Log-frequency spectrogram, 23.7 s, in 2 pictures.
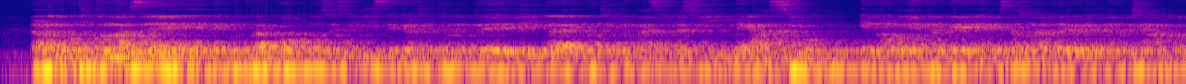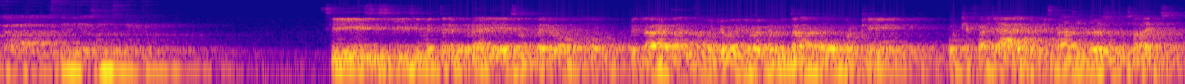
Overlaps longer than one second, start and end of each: none

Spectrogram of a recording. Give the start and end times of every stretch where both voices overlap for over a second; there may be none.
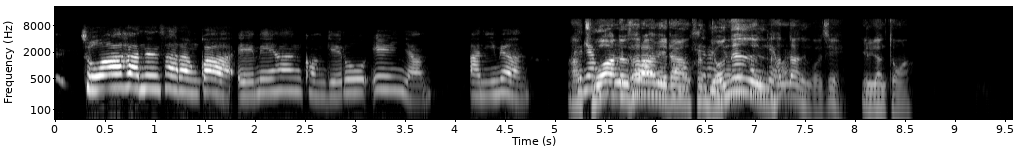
5.2-7.4

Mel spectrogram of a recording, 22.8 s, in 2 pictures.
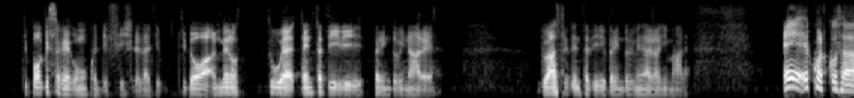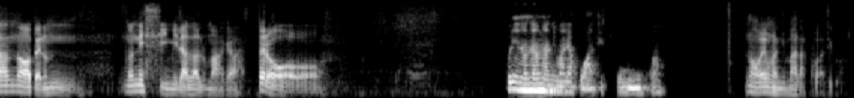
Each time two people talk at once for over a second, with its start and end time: none

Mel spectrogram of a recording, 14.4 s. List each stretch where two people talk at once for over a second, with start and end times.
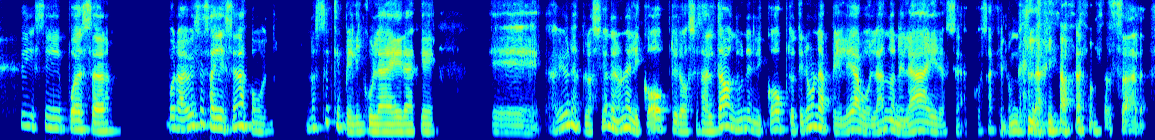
none

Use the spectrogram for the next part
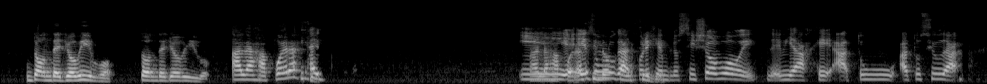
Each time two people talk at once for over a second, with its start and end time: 5.3-6.7

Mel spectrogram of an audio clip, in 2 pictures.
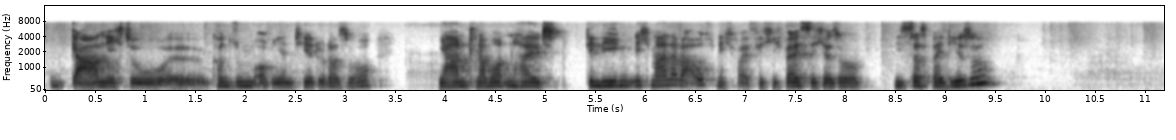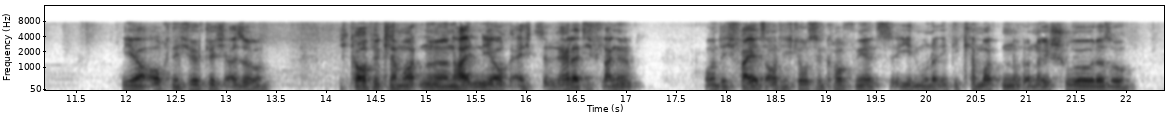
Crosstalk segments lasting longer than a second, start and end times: none

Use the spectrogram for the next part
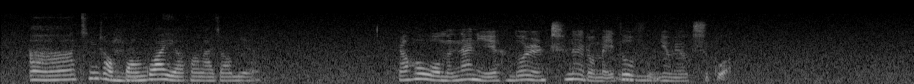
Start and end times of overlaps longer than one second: none

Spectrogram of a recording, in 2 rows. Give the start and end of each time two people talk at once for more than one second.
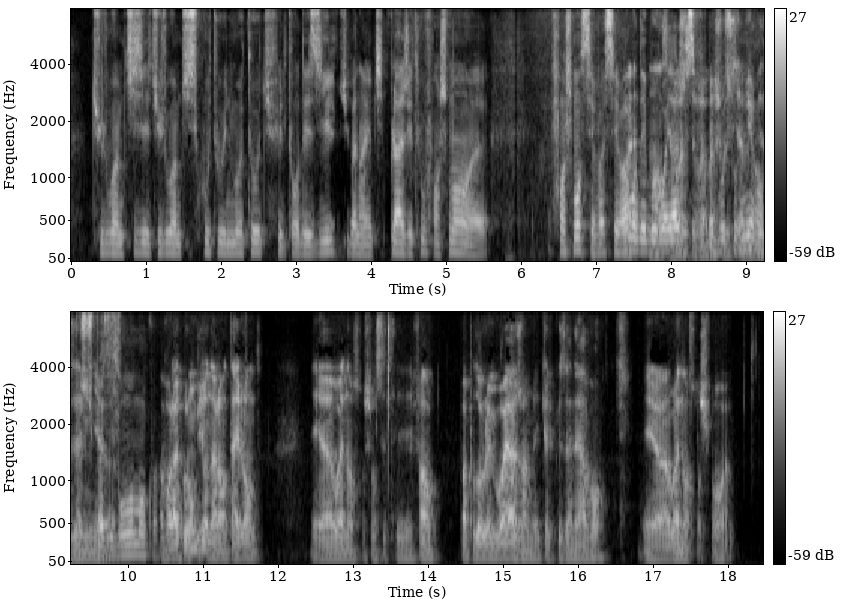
7.3-9.7

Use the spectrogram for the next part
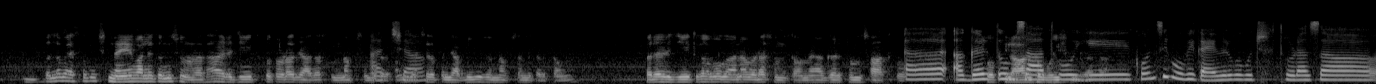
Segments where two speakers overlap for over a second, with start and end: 9.9-11.1

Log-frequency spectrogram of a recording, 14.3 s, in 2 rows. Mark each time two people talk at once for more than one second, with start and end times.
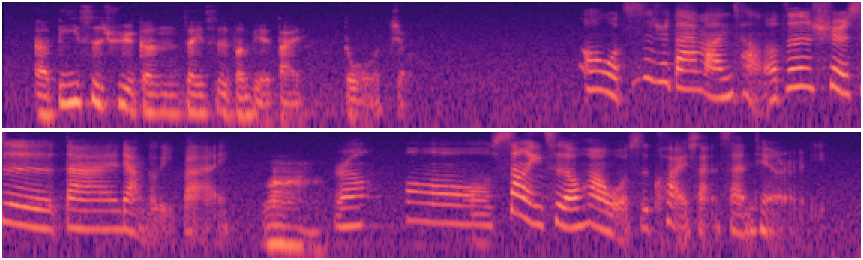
none

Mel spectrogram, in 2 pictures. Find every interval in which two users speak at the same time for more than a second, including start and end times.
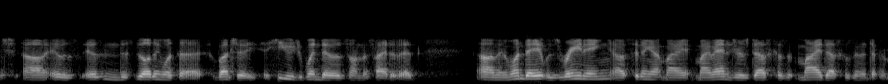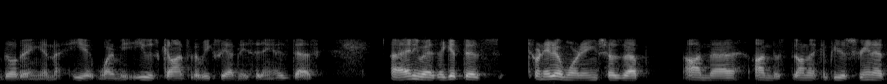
none

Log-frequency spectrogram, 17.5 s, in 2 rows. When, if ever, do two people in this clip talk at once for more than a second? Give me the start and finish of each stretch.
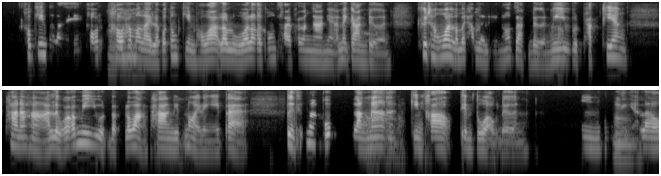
none

